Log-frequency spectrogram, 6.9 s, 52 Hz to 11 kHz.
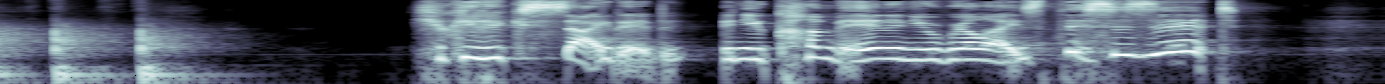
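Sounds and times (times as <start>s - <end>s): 
knocking on a door in a reverberant space: 0.0s - 1.0s
speech: 2.2s - 6.3s.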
